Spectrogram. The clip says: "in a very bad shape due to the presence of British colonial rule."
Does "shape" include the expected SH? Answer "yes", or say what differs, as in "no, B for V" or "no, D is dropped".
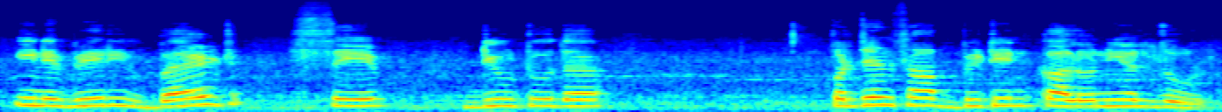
no, S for SH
